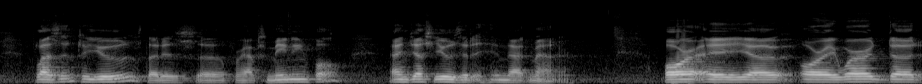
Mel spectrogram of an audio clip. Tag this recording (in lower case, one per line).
speech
